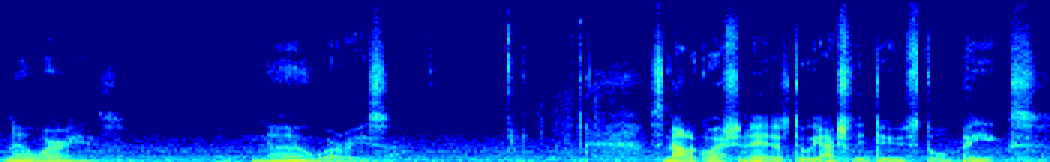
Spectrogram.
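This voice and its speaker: A man doing soft-spoken ASMR commentary over a game, casually rambling and thinking aloud with the odd swear. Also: fairly low pitch, very animated, a little slow, noisy background. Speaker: gaming streamer.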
